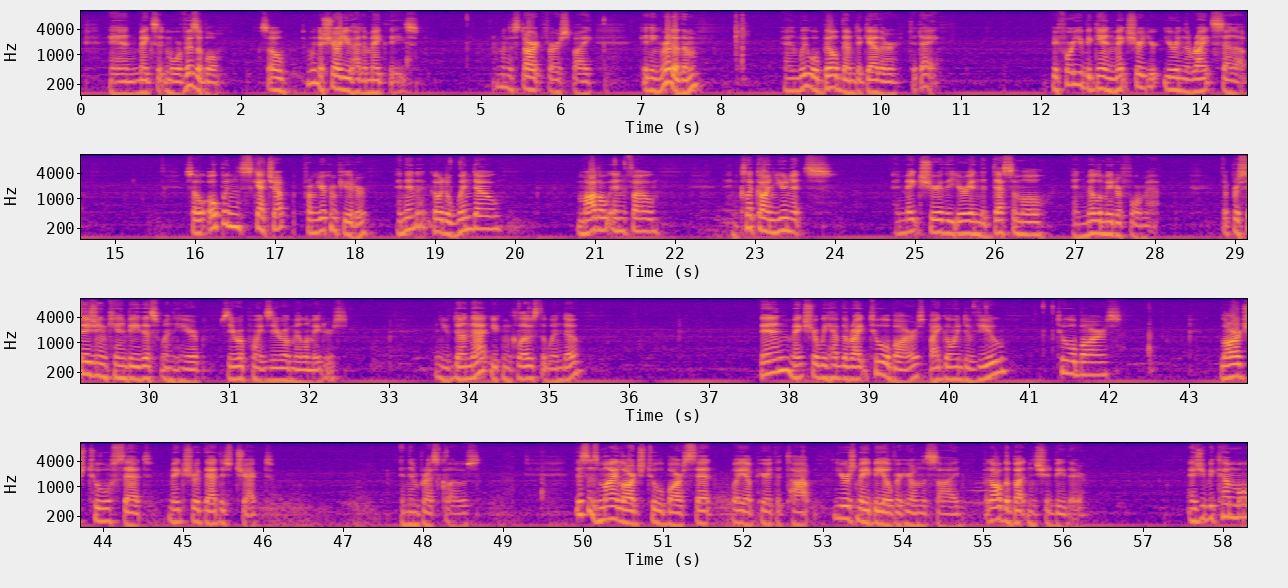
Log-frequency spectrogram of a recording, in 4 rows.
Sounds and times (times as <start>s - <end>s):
Speech: 0.4s - 4.3s, 5.2s - 7.8s, 8.8s - 10.8s, 12.2s - 14.7s, 15.9s - 20.0s, 20.8s - 21.9s, 22.6s - 24.1s, 24.8s - 28.2s, 28.9s - 32.6s, 33.6s - 35.5s, 37.7s - 42.3s, 43.4s - 46.2s, 47.8s - 48.8s, 50.0s - 56.4s, 57.6s - 58.3s.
